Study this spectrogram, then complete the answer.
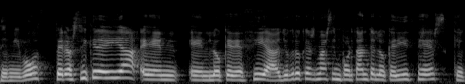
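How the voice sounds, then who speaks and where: Fairly high pitch for a woman, with a dark, mellow tone. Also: ordinary pitch variation, moderate pace. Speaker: radio presenter. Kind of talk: interview conversation. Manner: spontaneous, natural delivery.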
